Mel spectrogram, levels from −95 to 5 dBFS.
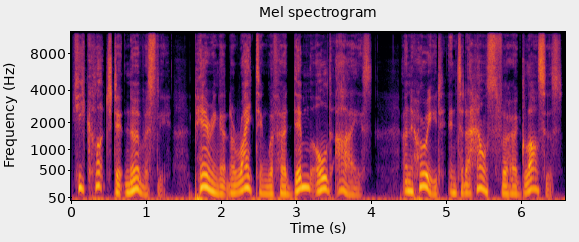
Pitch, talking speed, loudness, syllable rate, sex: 130 Hz, 190 wpm, -18 LUFS, 5.3 syllables/s, male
